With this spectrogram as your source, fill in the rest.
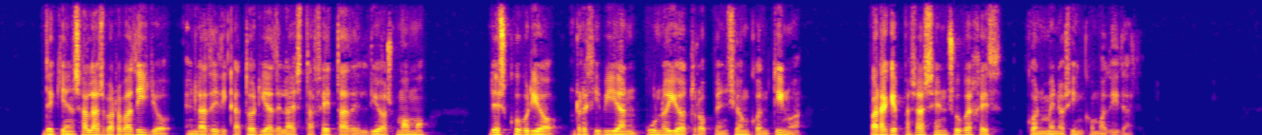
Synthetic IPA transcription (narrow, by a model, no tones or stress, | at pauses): d̪e̞kje̞nsalazβaɾβaðiʎo̞enlaðe̞ðikat̪o̞ɾjaðe̞laest̪afe̞t̪aðe̞ld̪jo̞zmo̞mo | d̪e̞skuβɾjo̞re̞θiβianuno̞io̞t̪ɾo̞pe̞nsjo̞ŋko̞nt̪inwa | paɾake̞pasase̞nsuβ̞e̞xe̞θ | ko̞nme̞no̞siŋko̞mo̞ðiðað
